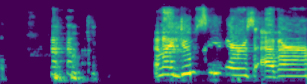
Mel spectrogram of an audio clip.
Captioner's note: both laugh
